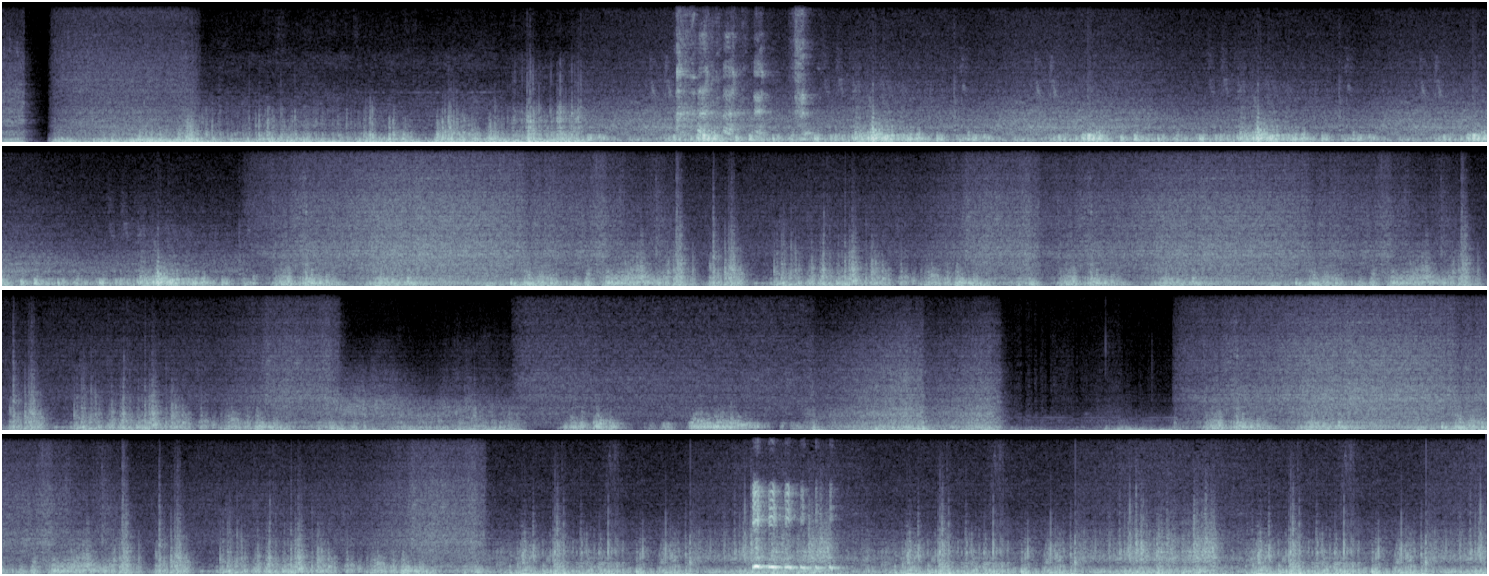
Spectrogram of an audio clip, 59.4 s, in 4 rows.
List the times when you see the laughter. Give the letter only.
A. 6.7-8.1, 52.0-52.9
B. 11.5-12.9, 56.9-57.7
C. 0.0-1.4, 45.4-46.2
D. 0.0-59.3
A.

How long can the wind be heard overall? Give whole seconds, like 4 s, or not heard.
59 s.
